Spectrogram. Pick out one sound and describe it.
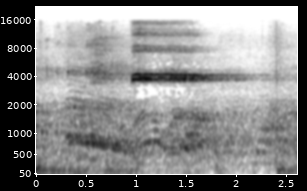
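A referee's whistle blows briefly.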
